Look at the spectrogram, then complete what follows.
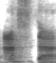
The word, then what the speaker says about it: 明日: À, cái từ này đọc là ashita ha. Nhưng mà là asta ha. Mình đừng có nhấn cái từ á làm gì.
